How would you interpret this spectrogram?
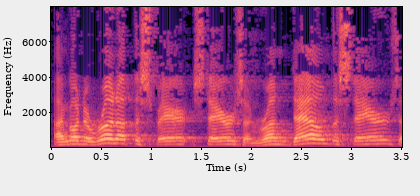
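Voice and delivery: put-on sing-song it like a five-year-old on the couch; little boy's made-up song. Father retelling his son's new song, lightly childlike. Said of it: "The new song went like this".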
